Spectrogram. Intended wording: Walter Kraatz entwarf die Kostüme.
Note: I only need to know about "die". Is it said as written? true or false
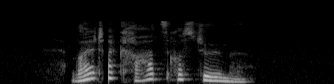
false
